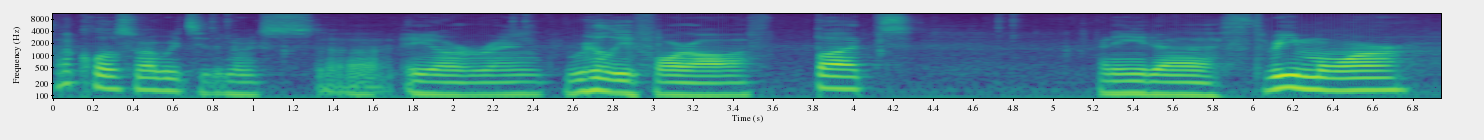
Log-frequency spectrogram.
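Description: This male streamer speaks slowly in a mid-range, mellow voice with vocal fry. His let's-play talk is casual, meandering and full of slang as he plays a game for his audience.

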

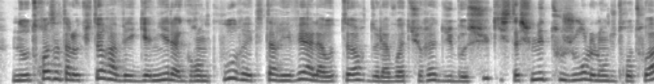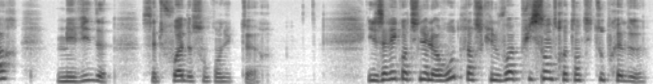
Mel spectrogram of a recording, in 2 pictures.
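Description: A woman reading a novel aloud on a live stream, narrating in a steady, clear way. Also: medium pitch.

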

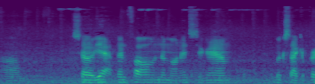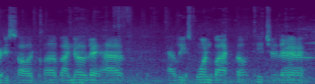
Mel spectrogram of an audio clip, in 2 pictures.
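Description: A man in his thirties talking casually to a phone camera from inside a car, relaxed and thinking aloud with fillers. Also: on the low side, noisy background. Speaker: vlogger. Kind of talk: casual vlog talk to camera. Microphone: phone held at arm's length.

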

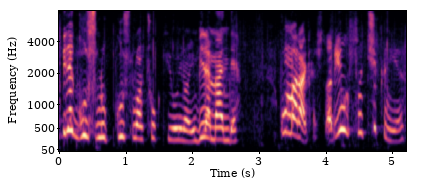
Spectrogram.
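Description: Woman, high voice, excitable gameplay commentary, grumbles at opponents, bedroom at home, slightly muffled lo-fi sound. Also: moderate pace, slight background noise. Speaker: gaming video creator. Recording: slightly dull lo-fi recording.

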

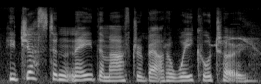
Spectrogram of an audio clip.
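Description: A woman's voice: on the low side, a little fast, slight background noise. Emphatic middle-aged New Zealand mother. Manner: emphatic, heartfelt. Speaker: mother of a patient.

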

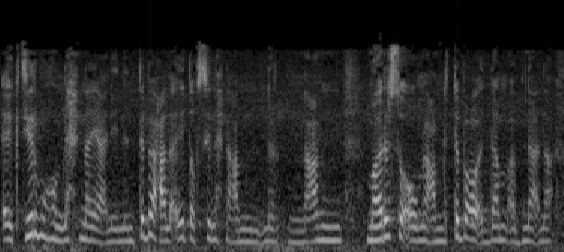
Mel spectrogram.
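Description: A woman with a Syrian Arabic accent speaks as a studio guest, explaining in a rapid stream with frequent restarts. Her voice sits a little high but sounds mellow and dark. A faint hum of room ambience stays behind her. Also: dull audio. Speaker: educational psychologist guest. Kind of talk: TV morning show interview.

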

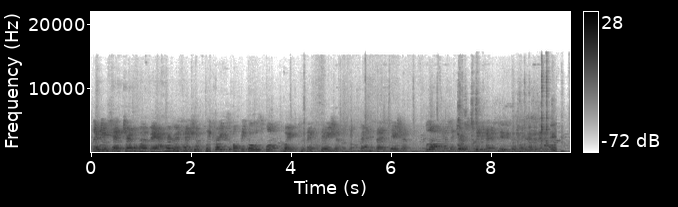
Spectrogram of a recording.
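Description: A woman making a formal public-address announcement for a ride train, played over a loudspeaker. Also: on the high side, normal speed. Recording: echoey loudspeaker heard from far off.

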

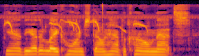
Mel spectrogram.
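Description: A middle-aged homesteading vlogger walks her land outdoors, chatting casually and folksily and talking to her chickens from time to time. Her lowish, dark voice stays level at a normal speed over slight background noise, recorded on a handheld camera or phone at arm's length.

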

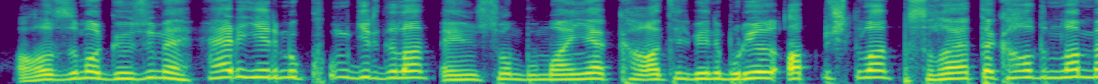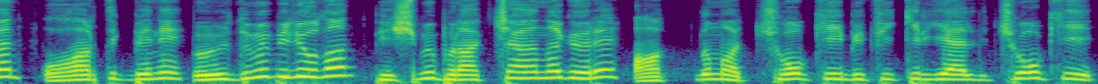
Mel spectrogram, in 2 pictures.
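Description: A man hosting a modded game video, giving excitable commentary to his viewers with lots of casual swearing. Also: sits high, no room sound. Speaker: gaming video host.

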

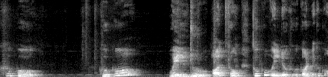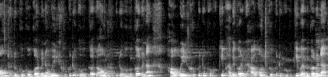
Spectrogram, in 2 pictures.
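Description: A woman's voice: low-pitched, darkish tone. A woman with a Bengali accent teaching spoken English, drilling sentence patterns in a mix of English and Bengali. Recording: echoey room.

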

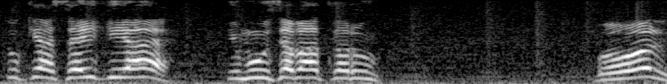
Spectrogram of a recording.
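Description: A man's voice: extremely high pitch, normal speed, a bit bright, soft background music. A man playing a stern, commanding bystander. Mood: interrogating. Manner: commanding, repeats curt orders. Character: young man, stern bystander who confronts a bully. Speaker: actor in a staged vlog skit. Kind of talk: staged street drama.

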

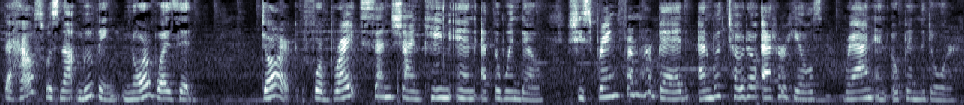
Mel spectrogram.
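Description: A woman's voice: fairly high pitch, slow pace, darkish tone, slight background noise, low-quality recording. A woman reading a children's storybook aloud, lifting her voice a little for quoted lines and sometimes stumbling and restarting a word. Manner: reads quotes with small lifts, a few slips and restarts. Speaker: reader.

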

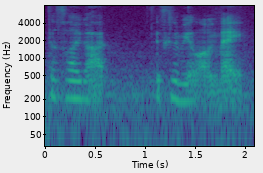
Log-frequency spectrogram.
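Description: A woman's voice: medium pitch, very animated, fast, creaky. Young American woman, distant and noisy mic. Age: young adult. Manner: hesitant, filler-heavy storytelling with "like". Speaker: vlogger staying overnight in a garage. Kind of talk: casual night vlog chat. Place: cluttered garage at night, seated on sofa. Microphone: camera a few metres away. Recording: distant camera mic with background noise.

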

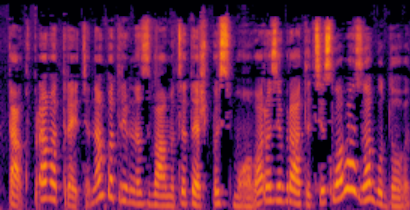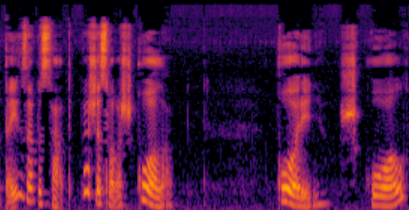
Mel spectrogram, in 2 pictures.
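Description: A woman teacher with a Ukrainian accent, giving a recorded video lesson and spelling out word parts slowly and deliberately. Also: mid-range voice, gravelly, darkish tone.

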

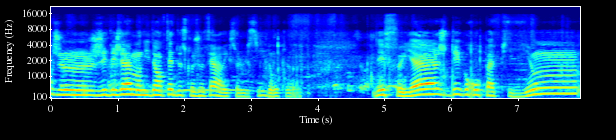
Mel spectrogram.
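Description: A woman vlogger walks through her scrapbooking purchases in an easy, chatty way. She gushes over every design, trailing off into fillers. She speaks warmly to her viewers as if they were friends. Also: mid-range voice. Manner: enthusiastic, gushing over papers with many fillers; addresses viewers affectionately. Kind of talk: casual product haul show-and-tell.

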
